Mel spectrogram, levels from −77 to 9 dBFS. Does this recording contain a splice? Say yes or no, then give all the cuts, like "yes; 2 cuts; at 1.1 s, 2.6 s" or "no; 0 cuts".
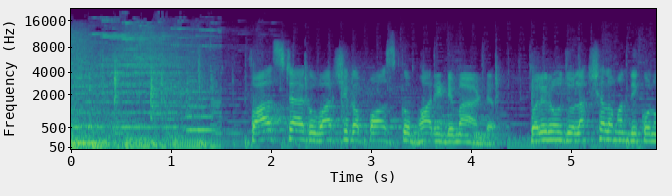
yes; 1 cut; at 1.6 s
